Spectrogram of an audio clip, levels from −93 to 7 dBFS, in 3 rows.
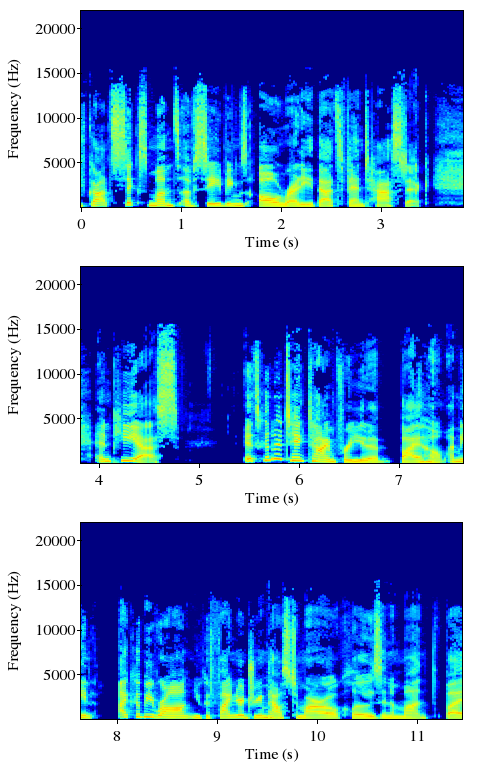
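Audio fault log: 3.33–3.39 s, corrupt frame decoded: a sharp blip just before "and ps", peaking around -15 dBFS across a handful of frames. Damaged bits got decoded anyway, so energy lands at the wrong frequencies.
6.33 s, corrupt frame decoded: a quicker, quieter squeak, around -25 dBFS, between "going to take time" and "for you to buy". Only a couple of frames were hit.
9.50–9.54 s, corrupt frame decoded: another chirp around -15 dBFS between "could find your dream" and "house tomorrow", lasting about as long as the few bad frames.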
